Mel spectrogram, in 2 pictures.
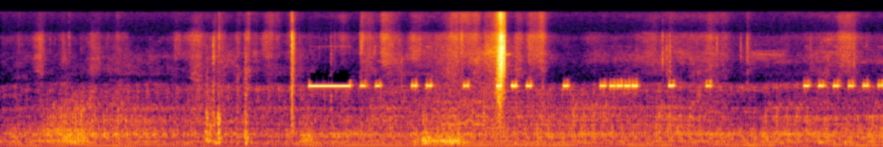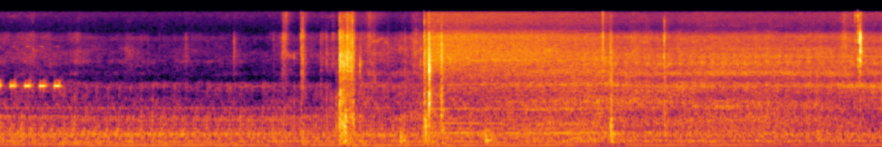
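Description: Maruti Suzuki Ertiga running at idle, heard from inside the cabin as a steady low hum. About four seconds in the car's electronic warning beeper sounds one longer tone, then scattered short beeps, then a quick even run of beeps around eleven to twelve seconds. Two sharp knocks come about two-thirds of the way through.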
